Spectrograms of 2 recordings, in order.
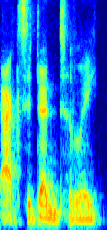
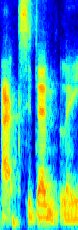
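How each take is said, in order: First: It ends 'den-tal-ly' with an 'al' syllable. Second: It ends 'dent-ly' with no 'al' syllable. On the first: The speaker calls it right. "you say accidentally" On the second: The speaker calls it wrong. "You don't say accidentally"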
